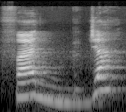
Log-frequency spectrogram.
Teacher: فا کے اوپر زبر، فا کو ہم جیم مشدد کے ساتھ ملائیں گے، بغیر کھینچے پڑھیں گے، جیم مشدد کو ہم سختی اور جماؤ کے ساتھ ادا کریں گے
